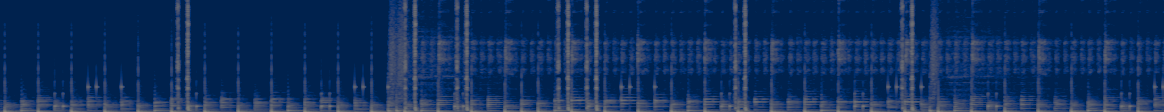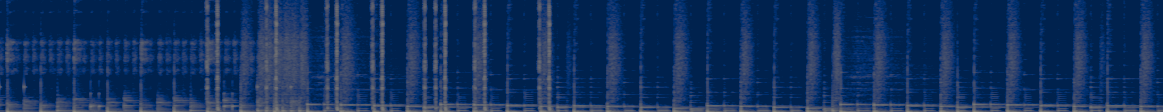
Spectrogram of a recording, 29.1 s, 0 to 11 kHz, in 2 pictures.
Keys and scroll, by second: 22.3 Down, 23.6 Up, 24.0 Down, 24.7 Up, 25.8 Down, 28.5 Up.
